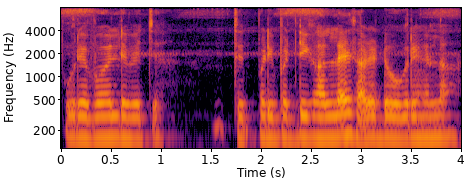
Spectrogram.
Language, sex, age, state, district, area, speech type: Dogri, male, 18-30, Jammu and Kashmir, Udhampur, rural, spontaneous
